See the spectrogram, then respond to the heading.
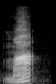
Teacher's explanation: My voice goes up with it, ma, and the second tone is going to be represented with that little accent mark right there.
